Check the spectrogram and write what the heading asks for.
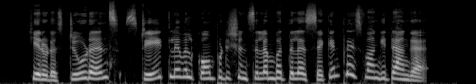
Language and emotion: Tamil, happy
